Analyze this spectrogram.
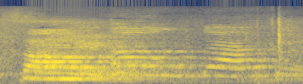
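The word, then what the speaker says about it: Samhain: असल में हैलोवीन का जो नाम है वो सैमी है, SAMHAN, सामे।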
